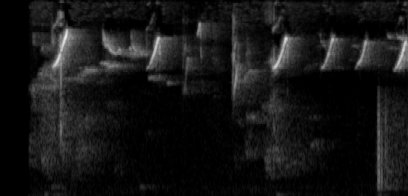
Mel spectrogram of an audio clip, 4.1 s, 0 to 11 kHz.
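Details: Sunbird kept as a competition bird, billed as a 2014 international champion, singing a series of thin, very high upslurred notes in short runs, broken by brief pauses and a few low knocks.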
